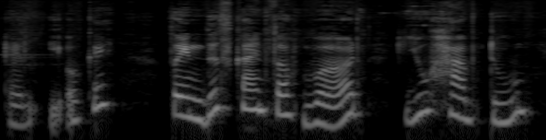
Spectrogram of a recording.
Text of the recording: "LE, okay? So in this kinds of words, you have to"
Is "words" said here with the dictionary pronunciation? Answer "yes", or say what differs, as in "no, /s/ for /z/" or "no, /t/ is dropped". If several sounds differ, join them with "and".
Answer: no, /z/ is dropped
